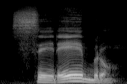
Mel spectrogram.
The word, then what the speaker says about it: cerebro: Temos aí o exemplo de cerebro, cerebro. Percebam que está grifado aí de vermelho que a sílaba mais forte está em re, cerebro.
